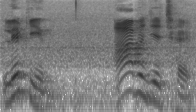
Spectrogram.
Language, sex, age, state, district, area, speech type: Maithili, male, 60+, Bihar, Saharsa, rural, spontaneous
